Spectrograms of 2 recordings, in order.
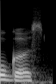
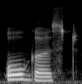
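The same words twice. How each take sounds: First: अगस्त said in English as "August"; correct pronunciation. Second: अगस्त said Hindi-style as "agast"; the common mistake, अगस्त read the Hindi way; wrong pronunciation. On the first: Teacher giving the right अगस्त. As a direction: give अगस्त an English "aw-gust". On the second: Teacher showing the wrong अगस्त. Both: Shown as a demonstration. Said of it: "अगस्त नहीं".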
